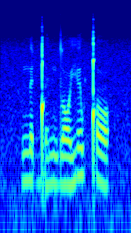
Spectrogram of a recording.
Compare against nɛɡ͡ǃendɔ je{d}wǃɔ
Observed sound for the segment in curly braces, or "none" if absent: none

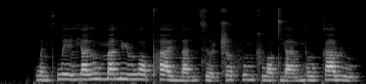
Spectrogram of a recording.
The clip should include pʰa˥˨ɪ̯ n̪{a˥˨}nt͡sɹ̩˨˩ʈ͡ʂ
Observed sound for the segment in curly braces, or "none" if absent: a˨˦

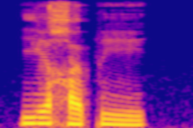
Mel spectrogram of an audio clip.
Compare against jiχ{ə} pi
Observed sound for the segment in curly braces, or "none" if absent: ə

